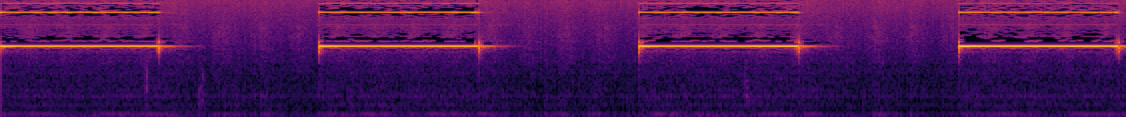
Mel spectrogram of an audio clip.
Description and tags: Four beeps emitted by a grill unit timer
